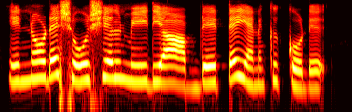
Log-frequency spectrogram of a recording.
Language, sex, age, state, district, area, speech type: Tamil, female, 18-30, Tamil Nadu, Erode, rural, read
